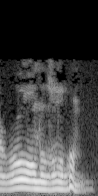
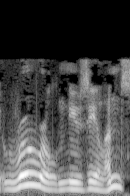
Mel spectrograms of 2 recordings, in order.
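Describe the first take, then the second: First: "rural New Zealand" slurred, with rolling R's; lazy-jawed "rural New Zealand", R's rolled and run together; southern rolled R's. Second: Said in the usual way. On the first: Shown as a demonstration. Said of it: "more of the rolling of the R's". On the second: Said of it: "whereas you would say".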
